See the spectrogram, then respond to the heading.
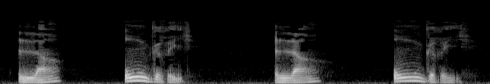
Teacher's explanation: H doesn't exist, so you don't pronounce it. So it starts with O-N, on, and then gris, final E, not pronounced.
